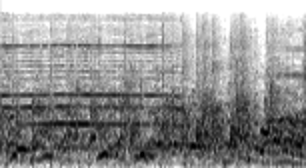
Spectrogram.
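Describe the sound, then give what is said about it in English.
A crowd cheers and applauds in a loud, continuous roar of shouting voices and clapping that holds steady for a few seconds, with faint sustained tones running underneath. “Make some noise for a whole beat of Brooklyn”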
